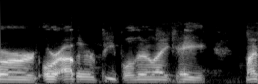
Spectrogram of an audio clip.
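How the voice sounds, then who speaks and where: With a Midwestern US accent, a man talks at a moderate pace and medium pitch, recorded dry and close with no echo. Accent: US Midwest. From Iowa, Quad Cities. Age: 30s. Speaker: singer. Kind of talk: casual interview.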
